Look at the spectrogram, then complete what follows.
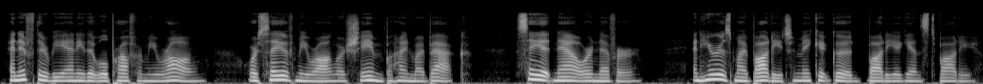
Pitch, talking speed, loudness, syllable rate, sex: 165 Hz, 225 wpm, -18 LUFS, 5.8 syllables/s, female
